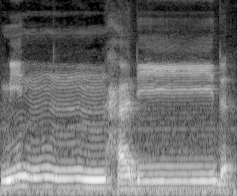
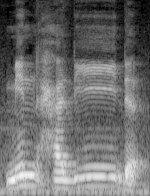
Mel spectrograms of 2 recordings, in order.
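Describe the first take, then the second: First: The n is held with a nasal hum. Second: The n is clear with no nasal hum. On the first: The speaker calls it wrong. "Jangan antum baca min hadid. Nah, itu salah ya" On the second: The speaker calls it right. "Cara bacanya min hadid"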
